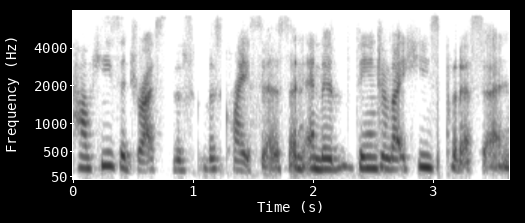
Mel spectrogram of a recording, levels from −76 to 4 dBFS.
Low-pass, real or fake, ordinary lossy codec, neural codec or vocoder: 7.2 kHz; fake; Opus, 24 kbps; codec, 16 kHz, 1 kbps, X-Codec, HuBERT features, trained on general audio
